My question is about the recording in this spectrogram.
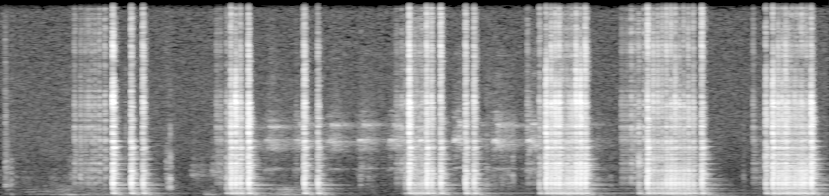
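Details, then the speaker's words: VW MQB-platform car: loud, creaky squeaks in irregular bursts about once a second, like an old cart; suspension creak or DSG gearbox noise suspected, not confirmed. "Крип подвески на кюбе. Как на телеге ебашит."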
